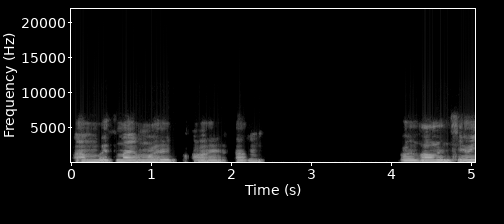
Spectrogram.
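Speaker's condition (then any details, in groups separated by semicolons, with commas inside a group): Traumatic brain injury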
